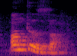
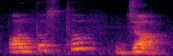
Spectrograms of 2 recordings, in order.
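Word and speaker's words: অন্তঃস্থ য: ও মাঝখানে এই একটা গ্যাপ গেছে, খুবই ইম্পর্টেন্ট, এটা একটু বলে রাখি, এটা কি বলি আমরা, অন্ত্যেজ, অন্ত্যেজ বলি, কিন্তু এটা কি, এটা অন্ত্যেজ নয়, অন্তস্থ জ, অন্তস্থ জ, অন্ত্যেজ নয়, অন্তস্থ জ কি, ঠিক আছে, অন্তস্থ জ, অন্তস্থ জ।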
